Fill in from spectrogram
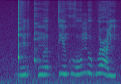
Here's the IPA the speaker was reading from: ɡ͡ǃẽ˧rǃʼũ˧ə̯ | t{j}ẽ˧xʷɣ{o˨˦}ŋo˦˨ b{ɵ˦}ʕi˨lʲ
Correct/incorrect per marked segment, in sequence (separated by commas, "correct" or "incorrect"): correct, correct, incorrect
